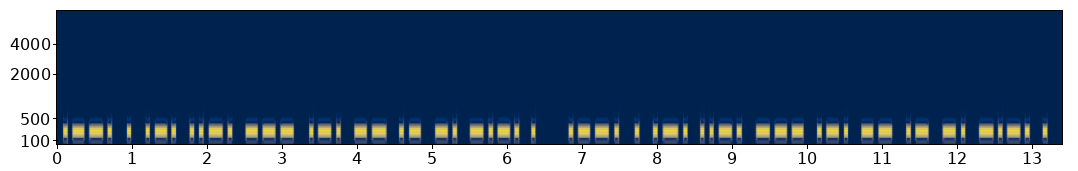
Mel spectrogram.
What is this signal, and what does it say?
Morse code, heard as a keyed tone, about 19 wpm, 250 Hz. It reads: PERFORMANCE PERFORMANCE
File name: morse-training-20WPM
